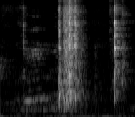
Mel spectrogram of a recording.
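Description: Dishes and cutlery clink in a home kitchen, two quick bright clatters about half a second apart, close and fairly quiet.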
